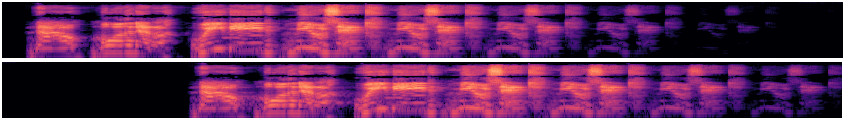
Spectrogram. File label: Now More Than Ever We Need Music Multi Effects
